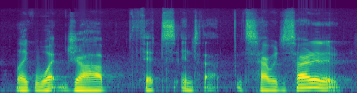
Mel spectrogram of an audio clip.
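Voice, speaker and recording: With an American accent, a man talks at a moderate pace in an ordinary speaking voice with a fairly low pitch. The recording is very clean, with a silent background. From US Midwest, Chicago south suburbs. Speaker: podcast co-host, photographer. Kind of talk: casual chat.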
